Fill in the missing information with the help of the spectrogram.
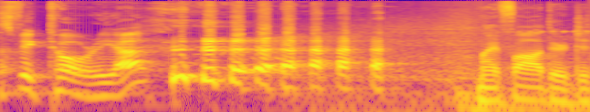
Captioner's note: laughs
